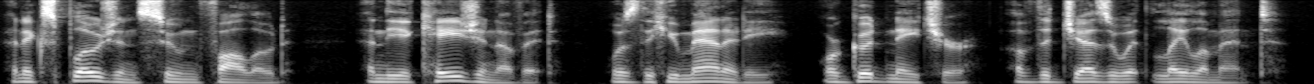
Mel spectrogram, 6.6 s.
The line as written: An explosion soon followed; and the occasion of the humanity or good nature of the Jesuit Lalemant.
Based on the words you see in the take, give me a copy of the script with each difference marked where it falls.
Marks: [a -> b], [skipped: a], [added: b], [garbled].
An explosion soon followed; and the occasion of [added: it was] the humanity or good nature of the Jesuit Lalemant.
